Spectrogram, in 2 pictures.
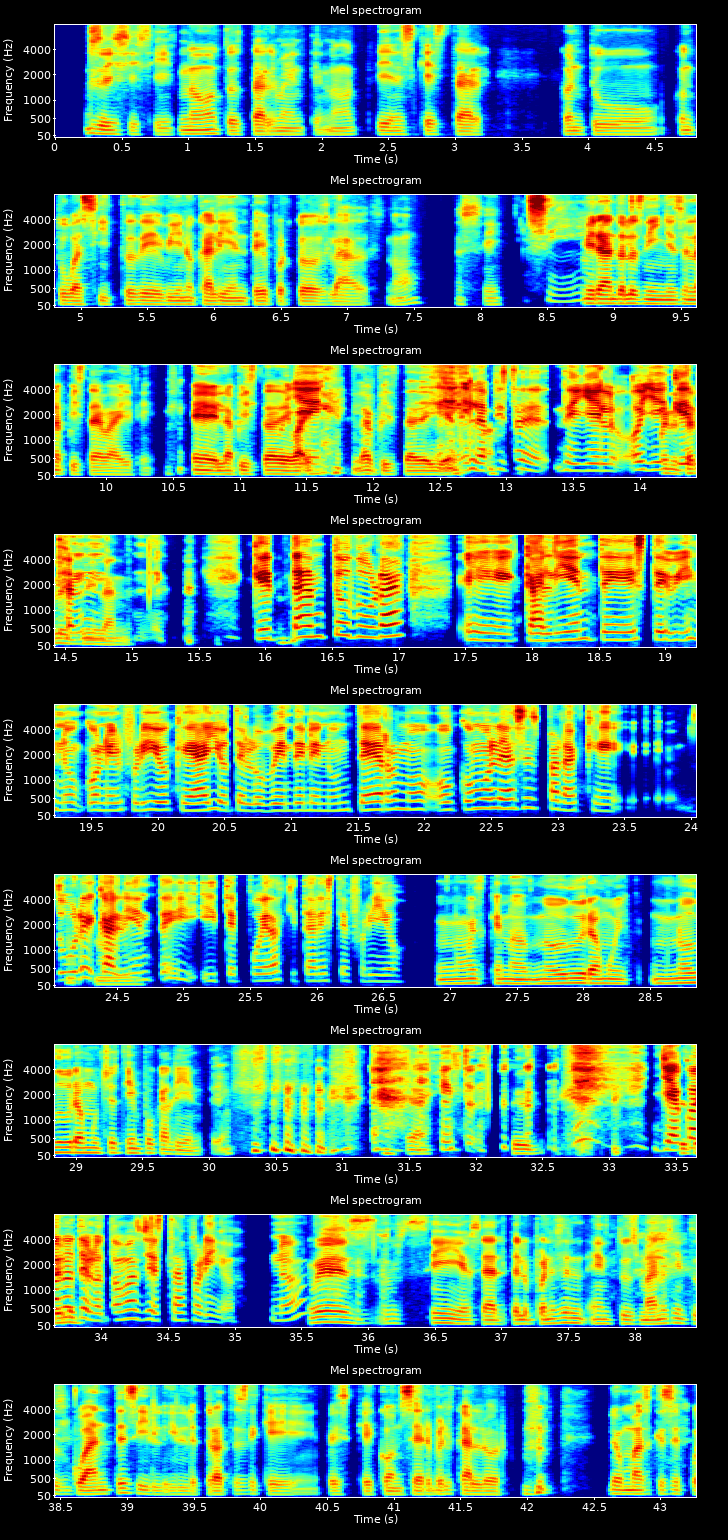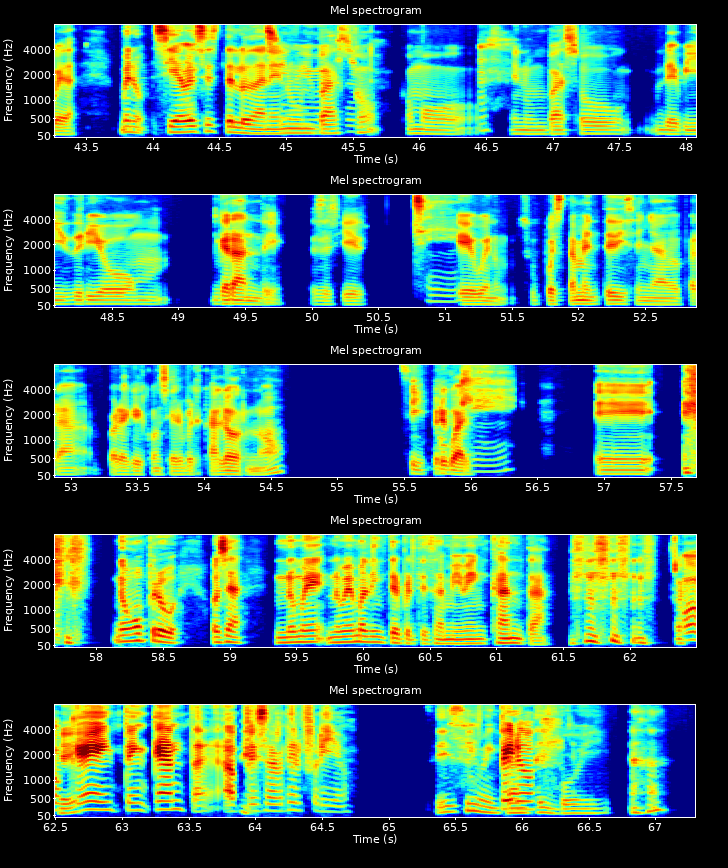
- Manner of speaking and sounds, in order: chuckle; laughing while speaking: "Eh"; laughing while speaking: "baile"; laughing while speaking: "hielo"; other noise; chuckle; laughing while speaking: "Enton"; chuckle; chuckle; chuckle; chuckle; chuckle
- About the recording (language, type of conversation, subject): Spanish, podcast, ¿Cuál es un mercado local que te encantó y qué lo hacía especial?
